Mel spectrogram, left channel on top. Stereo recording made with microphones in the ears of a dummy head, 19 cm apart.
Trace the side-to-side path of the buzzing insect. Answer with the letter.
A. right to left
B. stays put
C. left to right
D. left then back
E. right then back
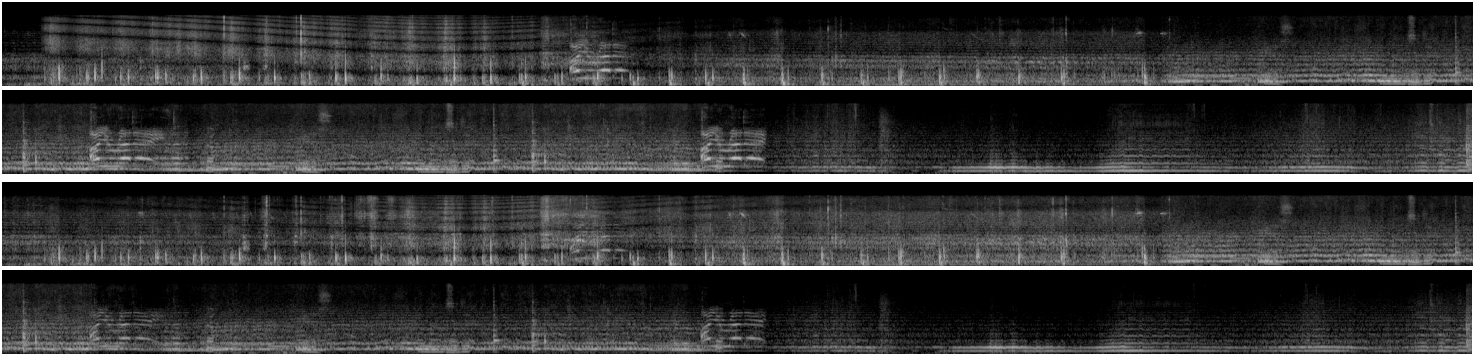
A.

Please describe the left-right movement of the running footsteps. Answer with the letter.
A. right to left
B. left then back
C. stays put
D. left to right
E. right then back
D.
